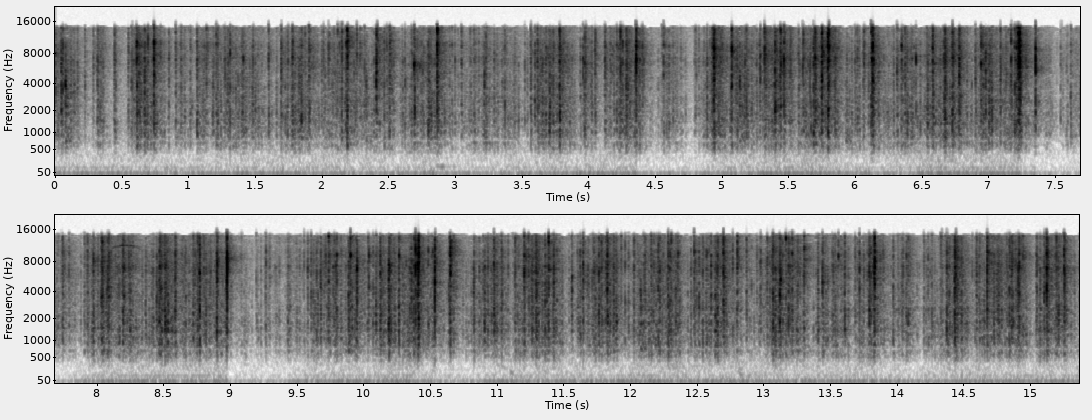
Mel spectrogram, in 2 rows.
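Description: A small solid plastic 3x3 Rubik's cube with stickers is held in both hands while fingers quickly twist its layers. The result is a dense, continuous stream of bright, crisp plastic clicks and crinkly rattling over about 15 seconds. Brief dips in the activity occur around 4.7, 7.5 and 9 seconds.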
